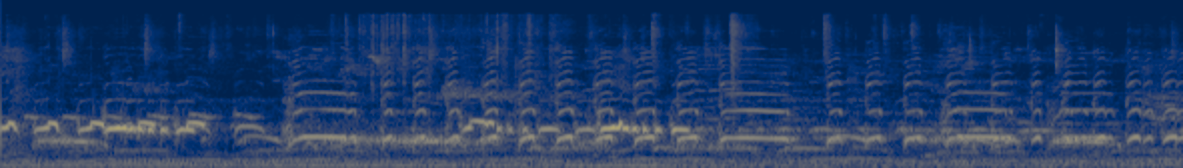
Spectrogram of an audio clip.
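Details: Zebra doves, Bangkok and Cemani Kolbuntet voices combined for training other doves: a rolling series of soft coos opens, then many birds join in quick, stuttering overlapping notes over a low drone.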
